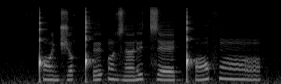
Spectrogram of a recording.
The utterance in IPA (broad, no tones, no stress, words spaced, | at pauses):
ǃɔ̃d͡ʒɔ ǃʼɘʔõ zɐ̃ ɾɨt͡sɛːǃʼɔ̃fõː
